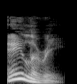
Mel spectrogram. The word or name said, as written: alary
